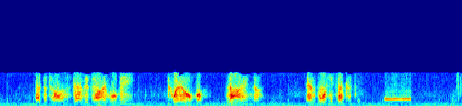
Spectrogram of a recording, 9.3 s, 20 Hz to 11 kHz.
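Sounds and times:
thin telephone-filtered voice talking: 0.7s - 2.7s, 3.4s - 5.3s, 6.1s - 7.1s
touch-tone beeps dialing a direct-dial phone: 7.7s - 8.3s
steady telephone line hum: 7.7s - 8.4s.

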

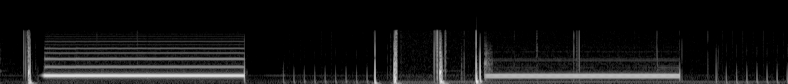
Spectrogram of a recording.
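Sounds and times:
steady telephone tone on an NX1D switch: 0.4s - 2.5s, 4.8s - 6.8s
dial-pulse clicks on an NX1D switch: 4.4s - 6.8s.

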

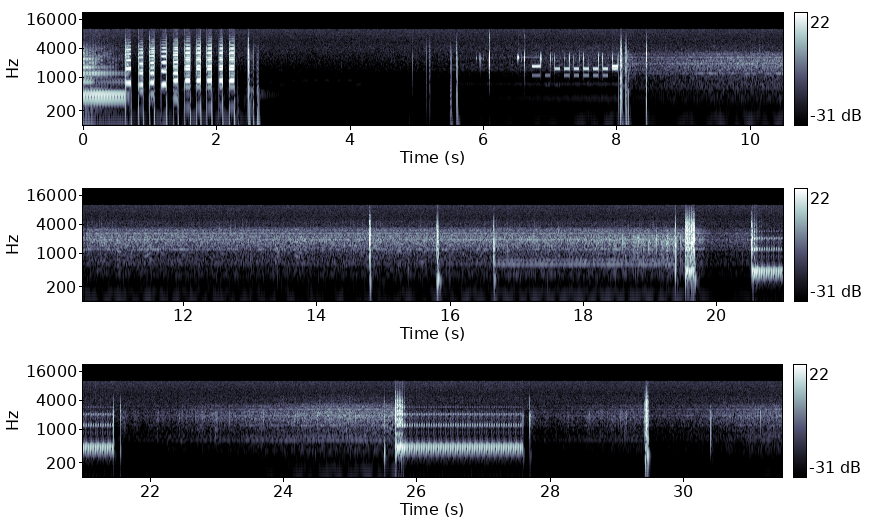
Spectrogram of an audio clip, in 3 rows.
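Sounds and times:
steady electrical hum: 0.0s - 31.4s
telephone line ringing with buzzy tone bursts: 20.6s - 21.6s, 25.6s - 27.7s.

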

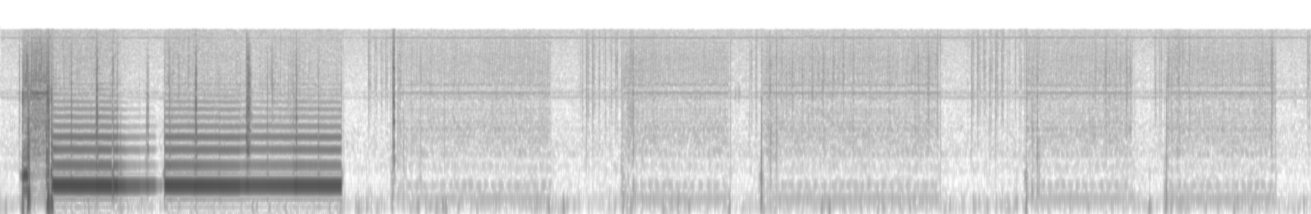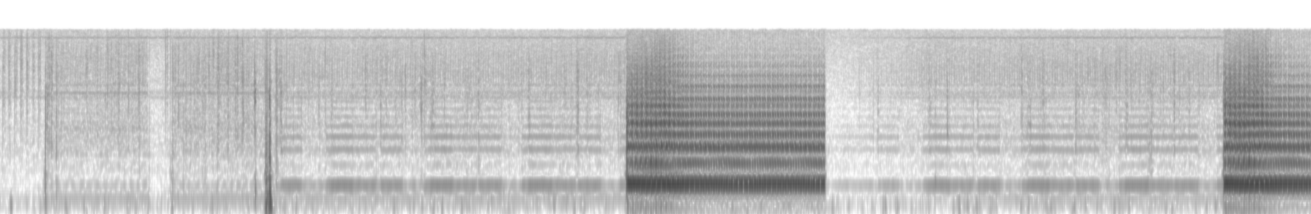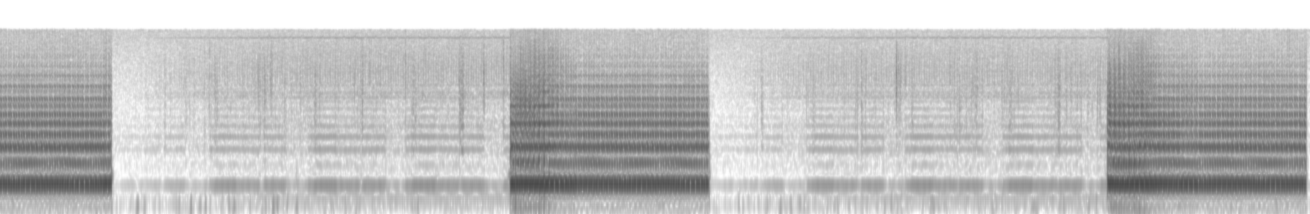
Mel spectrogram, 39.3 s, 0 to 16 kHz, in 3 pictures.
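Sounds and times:
soft mechanical hum: 0.0s - 39.3s
steady telephone tone: 0.2s - 3.5s, 15.8s - 39.3s.

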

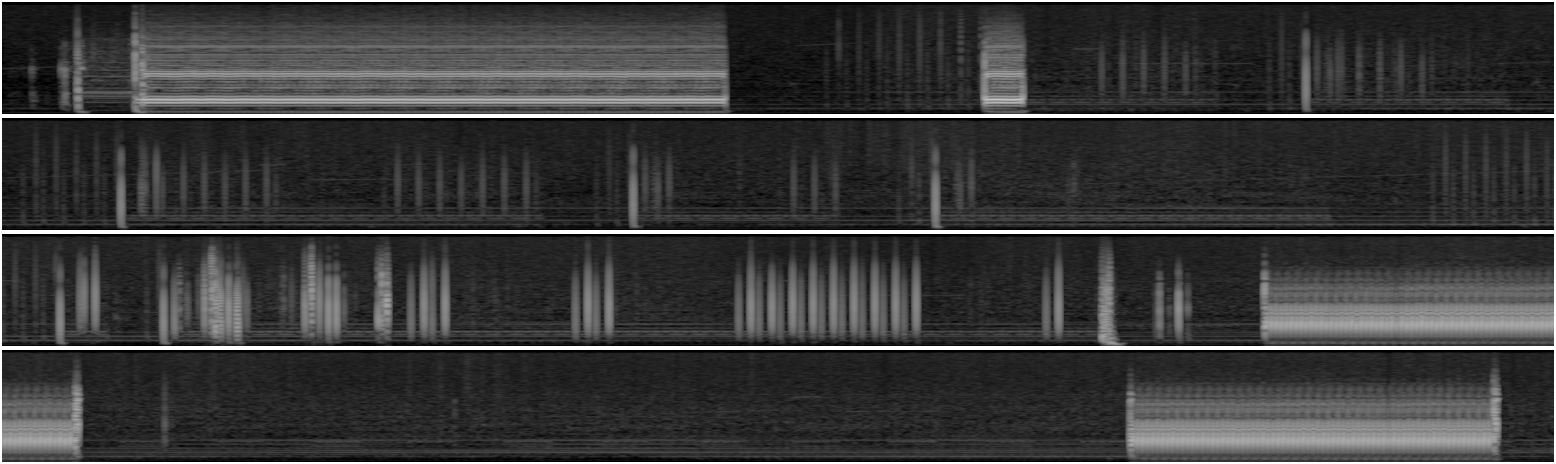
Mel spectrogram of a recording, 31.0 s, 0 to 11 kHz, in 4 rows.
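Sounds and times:
faint telephone line hum: 0.0s - 31.0s
pulse-dialing clicks through an old step-by-step telephone exchange: 0.1s - 3.6s, 4.2s - 13.9s, 14.9s - 24.2s, 28.9s - 30.8s
telephone dial tone: 0.6s - 3.6s, 21.8s - 23.7s, 29.0s - 30.8s.

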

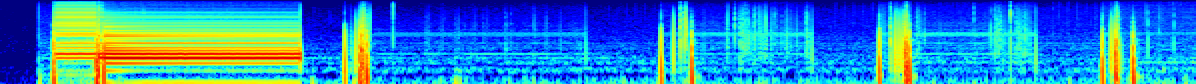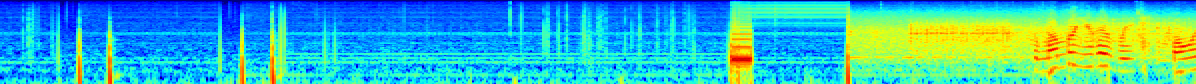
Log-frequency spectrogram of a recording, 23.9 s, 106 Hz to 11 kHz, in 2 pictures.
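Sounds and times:
faint telephone line noise: 0.5s - 23.9s
loud steady multi-tone signal on a taped telephone call through a callback circuit: 0.6s - 3.0s, 19.3s - 20.4s.

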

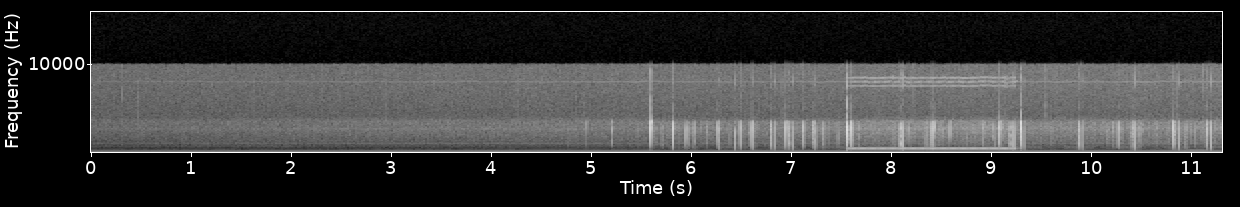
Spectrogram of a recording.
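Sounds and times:
constant low hum: 0.0s - 11.3s
touch-tone telephone dialing beeps of a long-distance number: 7.6s - 9.3s.

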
